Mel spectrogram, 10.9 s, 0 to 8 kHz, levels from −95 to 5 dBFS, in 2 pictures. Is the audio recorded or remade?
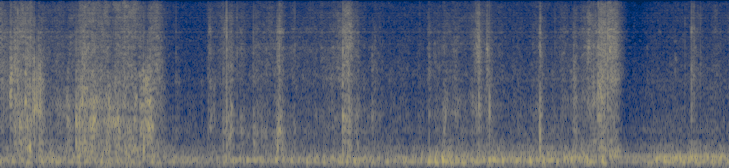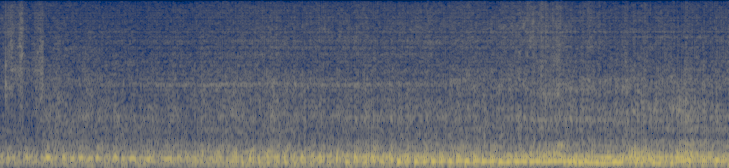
remade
